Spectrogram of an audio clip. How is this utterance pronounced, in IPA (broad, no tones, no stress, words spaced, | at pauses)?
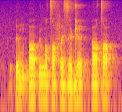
ʔəm ʔɒʔʊnɪtˤu fɜzɜɖɜ | utˤə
